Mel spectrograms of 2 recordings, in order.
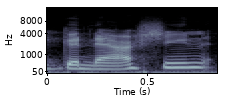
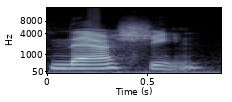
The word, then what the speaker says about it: gnashing: to be weeping and gnashing the teeth i used to say ganashin and then my mom's like it's gnashing the g is silent and i'm like oh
